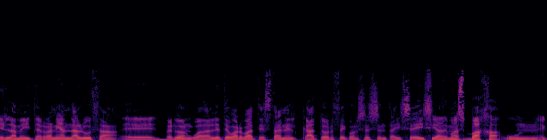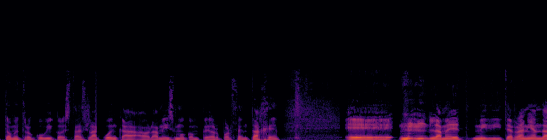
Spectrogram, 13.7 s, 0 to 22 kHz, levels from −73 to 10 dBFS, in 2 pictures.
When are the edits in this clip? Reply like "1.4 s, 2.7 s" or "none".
11.1 s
